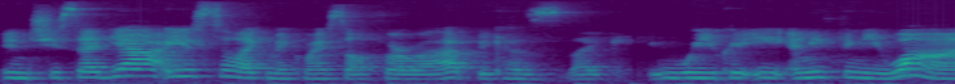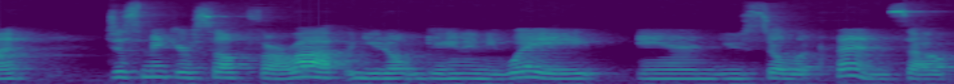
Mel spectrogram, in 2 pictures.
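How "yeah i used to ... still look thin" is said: usual speaking voice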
